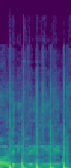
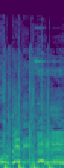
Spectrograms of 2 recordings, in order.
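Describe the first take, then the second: First: Said in the usual way. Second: Delivery shrieked very high, drawn out and distorted; squealed delivery call. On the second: Acted.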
